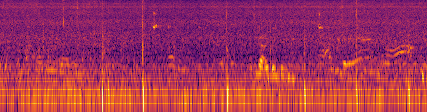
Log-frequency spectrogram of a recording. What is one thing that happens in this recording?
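Young people call out to each other during play.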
